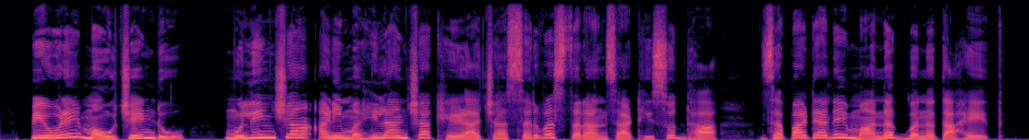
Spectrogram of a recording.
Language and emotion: Marathi, neutral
